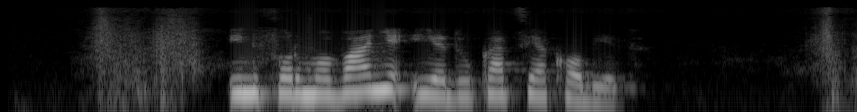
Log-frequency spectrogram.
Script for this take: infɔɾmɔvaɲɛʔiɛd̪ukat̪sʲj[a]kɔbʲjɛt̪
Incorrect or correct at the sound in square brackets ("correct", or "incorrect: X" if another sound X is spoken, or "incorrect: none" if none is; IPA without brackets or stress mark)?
correct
